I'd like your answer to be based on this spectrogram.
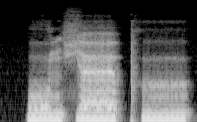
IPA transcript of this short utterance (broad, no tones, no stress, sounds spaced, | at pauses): o n ç ɛː pʰ ɯ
